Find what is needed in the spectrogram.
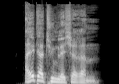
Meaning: strong dative masculine/neuter singular comparative degree of altertümlich
- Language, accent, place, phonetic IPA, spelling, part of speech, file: German, Germany, Berlin, [ˈaltɐˌtyːmlɪçəʁəm], altertümlicherem, adjective, De-altertümlicherem.ogg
